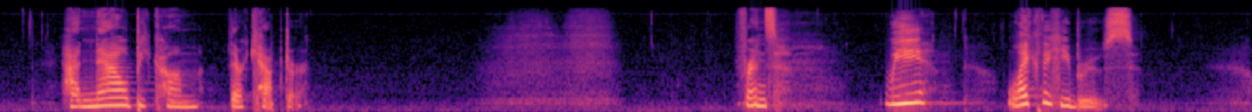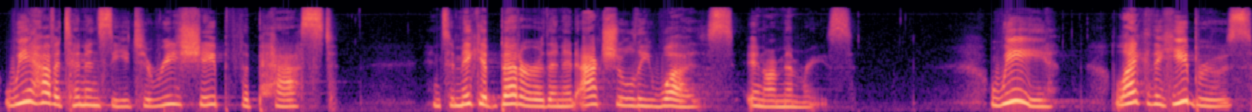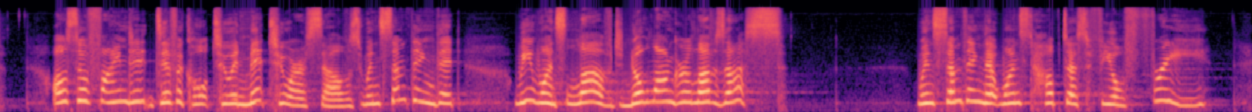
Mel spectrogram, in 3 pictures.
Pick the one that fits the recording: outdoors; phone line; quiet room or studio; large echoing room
large echoing room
